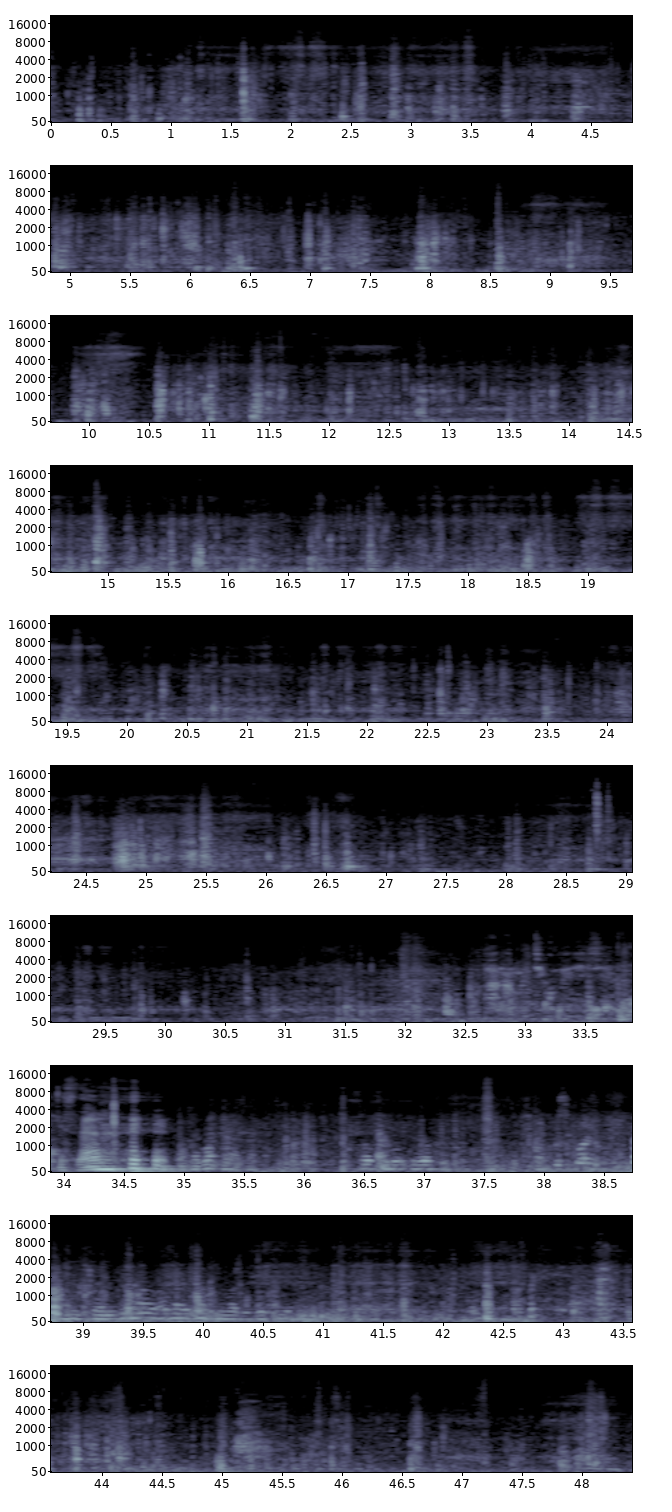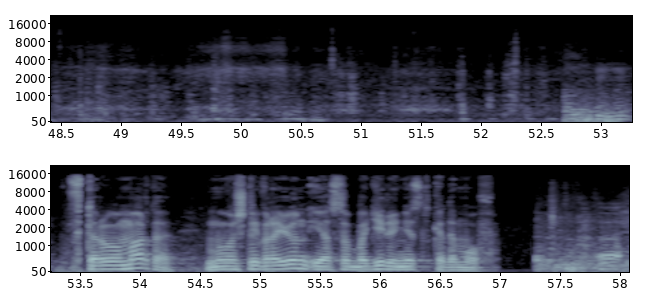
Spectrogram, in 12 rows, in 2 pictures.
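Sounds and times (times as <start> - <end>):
footsteps in tunnel: 0.0 - 32.7, 35.0 - 51.6.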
